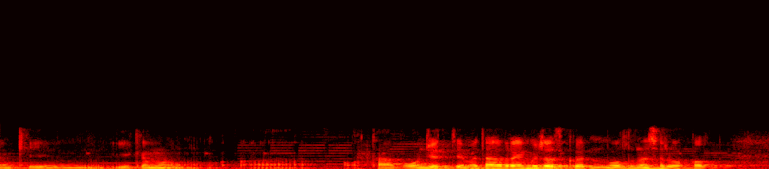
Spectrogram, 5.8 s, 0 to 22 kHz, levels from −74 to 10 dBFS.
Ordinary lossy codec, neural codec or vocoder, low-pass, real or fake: Opus, 32 kbps; none; 5.4 kHz; real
